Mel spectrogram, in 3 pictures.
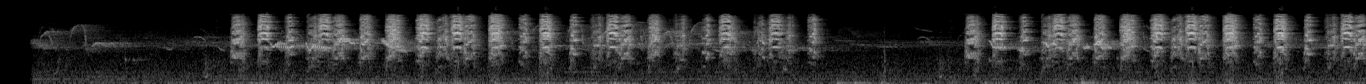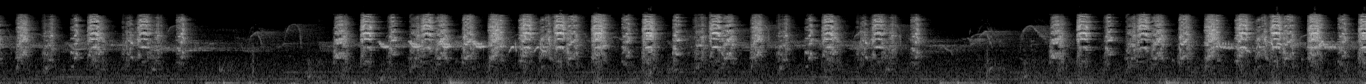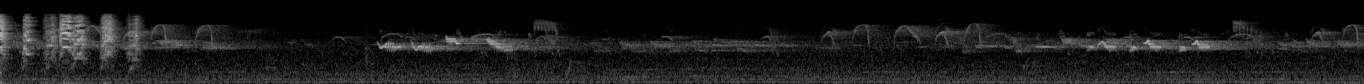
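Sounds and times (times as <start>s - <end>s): faint high bird calls: 1.1s - 30.2s
bird chattering call: 2.3s - 28.8s.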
